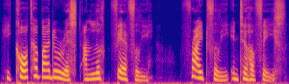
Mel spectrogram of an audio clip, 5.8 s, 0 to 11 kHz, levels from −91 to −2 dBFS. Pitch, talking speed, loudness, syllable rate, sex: 210 Hz, 135 wpm, -18 LUFS, 3.7 syllables/s, female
